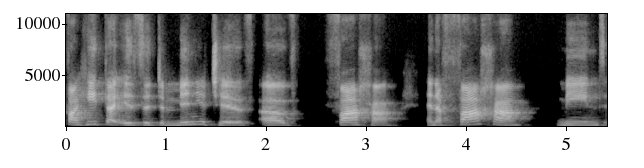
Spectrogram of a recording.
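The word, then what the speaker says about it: faja: is a dimin of faha and a faha means and that's F Aja a you pronounce the J like an h f and a faha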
